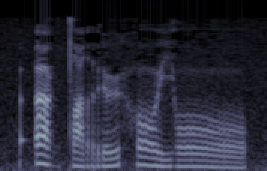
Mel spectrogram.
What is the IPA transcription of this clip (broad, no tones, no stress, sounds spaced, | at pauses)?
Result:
ʔ ɐ ɡ tˤ ɐ r ʉ h oː j oː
